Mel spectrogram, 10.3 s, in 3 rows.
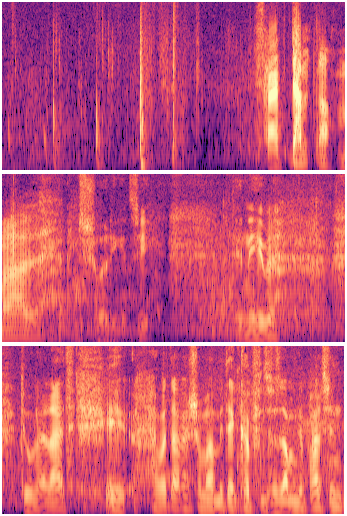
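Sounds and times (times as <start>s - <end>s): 
quick footsteps approaching: 0.0s - 2.1s
speech: 2.6s - 5.0s, 5.8s - 6.4s, 7.0s - 10.2s.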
